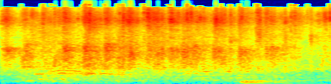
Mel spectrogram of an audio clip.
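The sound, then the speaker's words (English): The women in an audience clap steadily for a few seconds, a dense, sustained patter of many hands at even loudness, with a brief low thump partway through. “Can all the ladies clap their hands?”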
